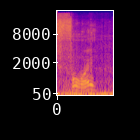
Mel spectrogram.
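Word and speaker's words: Fowey: this is the road towards Foy as the locals call it pronounced f I've done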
